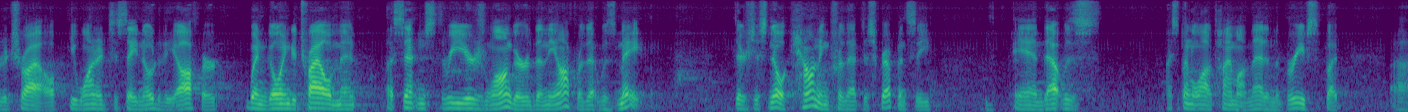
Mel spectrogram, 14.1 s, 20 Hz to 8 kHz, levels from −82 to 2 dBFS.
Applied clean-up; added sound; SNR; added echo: neural separator model SepFormer DNS4.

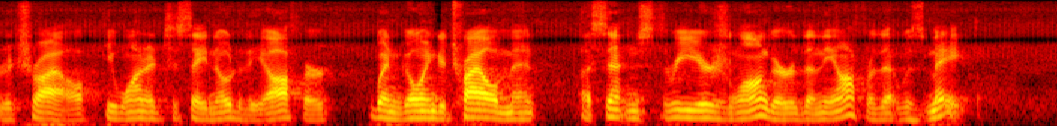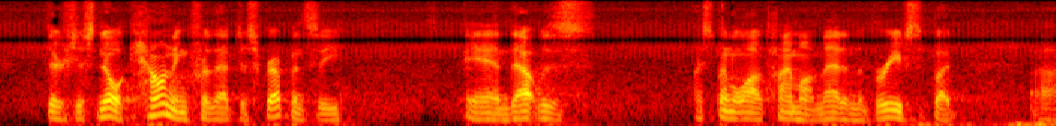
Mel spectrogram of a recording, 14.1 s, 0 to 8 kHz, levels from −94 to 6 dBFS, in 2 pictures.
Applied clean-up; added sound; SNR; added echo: neural mask model Resemble Enhance denoiser.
